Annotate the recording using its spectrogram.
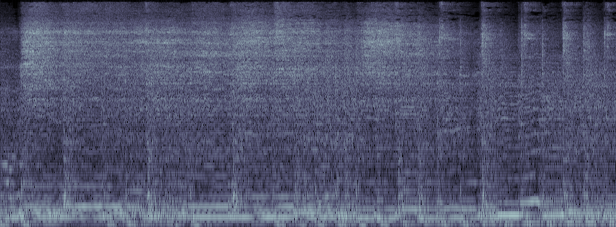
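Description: Live garage rock band playing an instrumental stretch: a loud electric guitar riff of held low notes over a drum kit, with no singing.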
